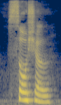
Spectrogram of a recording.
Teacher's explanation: we will use long vowel sound we will say oh just like the actual name of the vowel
